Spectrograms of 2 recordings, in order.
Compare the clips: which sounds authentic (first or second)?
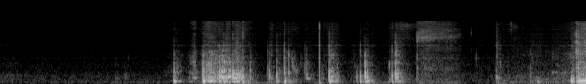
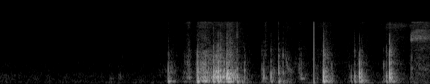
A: second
